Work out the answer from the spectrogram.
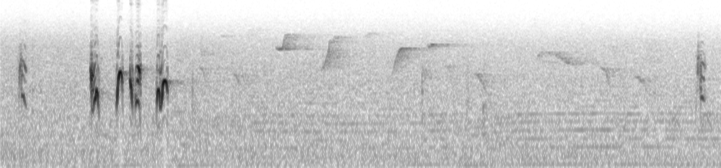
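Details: Caged red-whiskered bulbul producing a tight cluster of loud, punchy chirped notes near the start, then thin soft whistled slurs and one last sharp note after a pause.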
